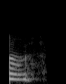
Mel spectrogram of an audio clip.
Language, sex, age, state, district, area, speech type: Goan Konkani, female, 18-30, Goa, Ponda, rural, conversation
